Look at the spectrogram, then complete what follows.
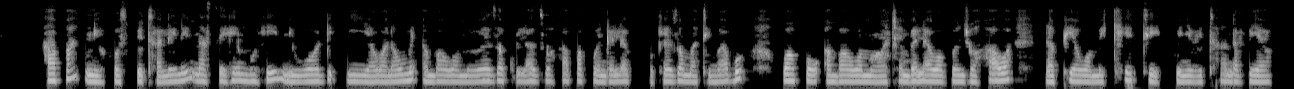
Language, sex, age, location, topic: Swahili, female, 25-35, Kisii, health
